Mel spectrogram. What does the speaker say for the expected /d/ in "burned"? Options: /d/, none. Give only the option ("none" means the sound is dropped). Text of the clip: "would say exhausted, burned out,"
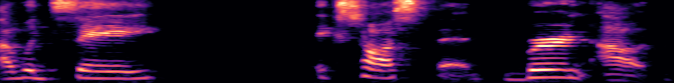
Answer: none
